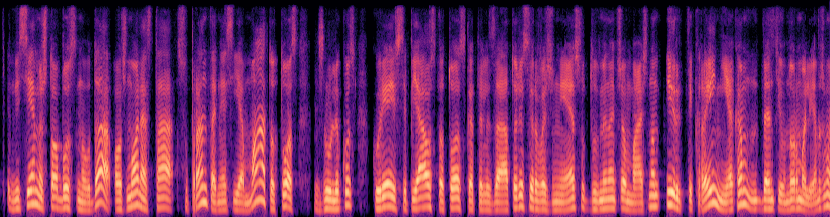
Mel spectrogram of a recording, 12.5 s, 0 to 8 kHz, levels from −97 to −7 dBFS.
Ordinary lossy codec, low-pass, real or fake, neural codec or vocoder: AAC, 48 kbps; 7.2 kHz; real; none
